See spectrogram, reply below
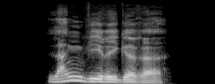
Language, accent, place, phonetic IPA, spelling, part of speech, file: German, Germany, Berlin, [ˈlaŋˌviːʁɪɡəʁə], langwierigere, adjective, De-langwierigere.ogg
- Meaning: inflection of langwierig: 1. strong/mixed nominative/accusative feminine singular comparative degree 2. strong nominative/accusative plural comparative degree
